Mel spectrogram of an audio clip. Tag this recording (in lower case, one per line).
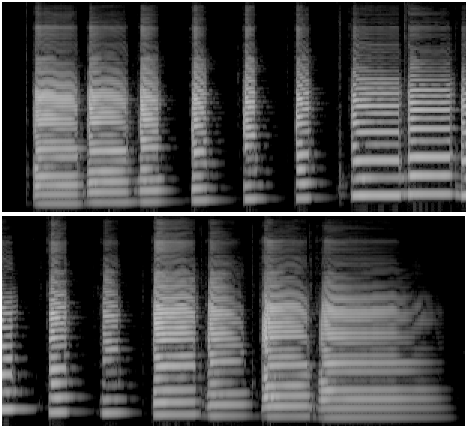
wind instrument
musical instrument
music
